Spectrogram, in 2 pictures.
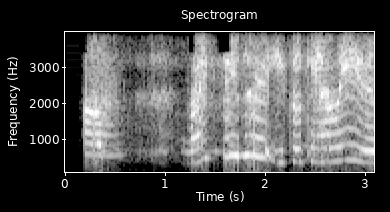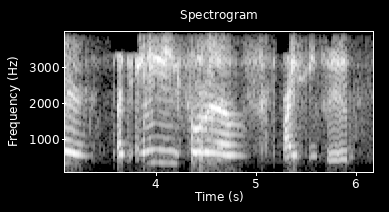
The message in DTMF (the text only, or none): none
